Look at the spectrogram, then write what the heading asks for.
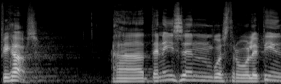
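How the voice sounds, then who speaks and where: Animated and bright with a sharp tone, a man with a fairly high pitch speaks at a moderate pace with ordinary pitch variation. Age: 30s. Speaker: pastor. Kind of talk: sermon. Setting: church.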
